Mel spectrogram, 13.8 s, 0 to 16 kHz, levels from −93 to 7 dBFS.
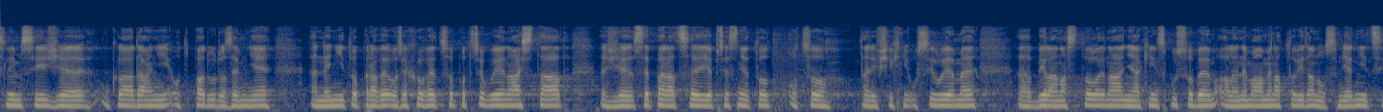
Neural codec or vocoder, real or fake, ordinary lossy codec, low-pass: none; real; AAC, 96 kbps; 7.2 kHz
